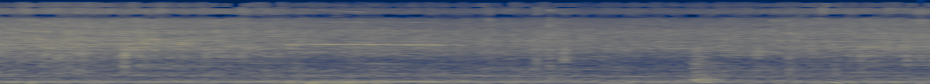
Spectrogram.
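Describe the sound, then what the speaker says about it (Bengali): Cumin seeds sizzle in hot oil for tempering, giving a loud, continuous crackling hiss close up, with a few faint clinks. "এবার হচ্ছে ফোড়ন দেবো হচ্ছে জিরে"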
